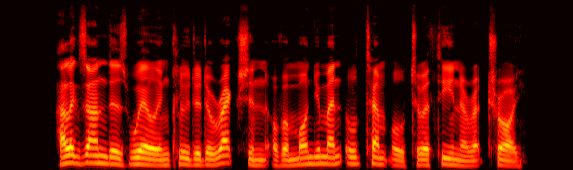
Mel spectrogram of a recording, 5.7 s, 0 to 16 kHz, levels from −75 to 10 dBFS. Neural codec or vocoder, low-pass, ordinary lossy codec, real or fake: none; 14.4 kHz; none; real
